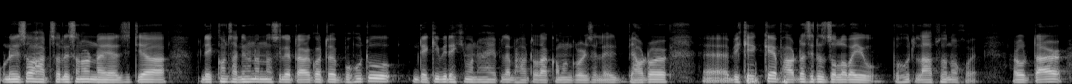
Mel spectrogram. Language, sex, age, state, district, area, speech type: Assamese, male, 30-45, Assam, Darrang, rural, spontaneous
